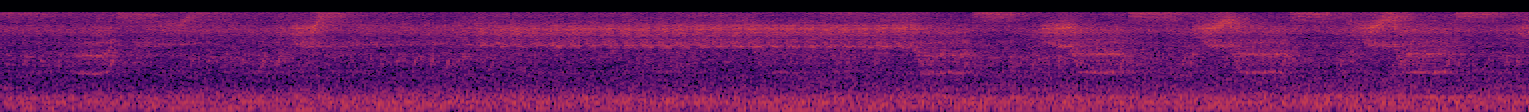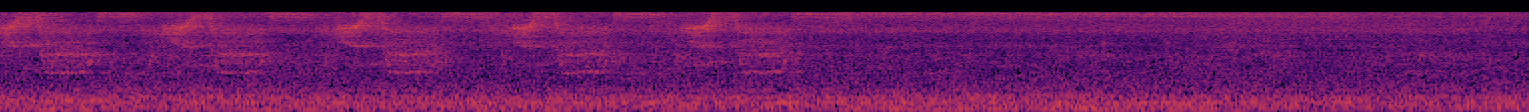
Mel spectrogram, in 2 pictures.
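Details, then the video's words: Late-summer cicada chorus among the trees of Changgyeonggung Palace in Seoul, South Korea, a run of rhythmic pulsed buzzes rising and falling over several seconds, then fading, above a constant low hum of traffic-like noise. "Singing of Cicadas in Late Summer 늦여름 매미들의 시원한 합창소리"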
